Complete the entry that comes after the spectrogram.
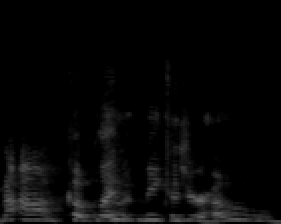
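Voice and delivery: high-pitched, eager dog voice. Speaker describes her dog jumping on her; impression of her dog. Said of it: "That was a really good impression".

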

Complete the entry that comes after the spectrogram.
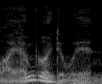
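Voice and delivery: very low, very quiet, hushed, rough, creaky rumble. Gamer recounting a conversation between Aloy and Hades, in Hades voice. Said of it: "in his Hades voice".

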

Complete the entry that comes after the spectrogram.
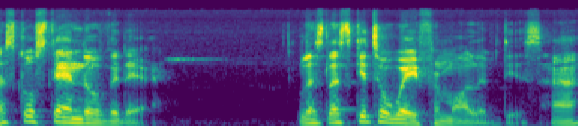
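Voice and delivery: put-on speaking in Jamaican accent. Retelling what he said to her at the pajama jam: imitating a Jamaican accent. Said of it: "you're gonna do the Jamaican accent".

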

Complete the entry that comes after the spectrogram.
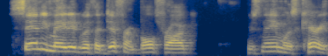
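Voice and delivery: ordinary delivery, nothing marked

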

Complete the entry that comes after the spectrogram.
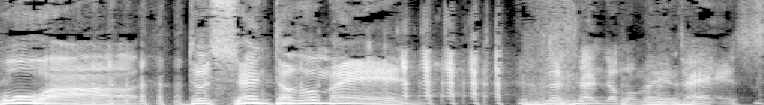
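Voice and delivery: slow, exaggerated tough-guy movie-star voice.

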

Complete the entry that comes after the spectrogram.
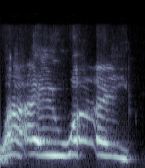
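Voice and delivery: shrill, very high screamed cry. Telling a joke about a man in the desert, retelling a scream. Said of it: "And he starts screaming".

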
